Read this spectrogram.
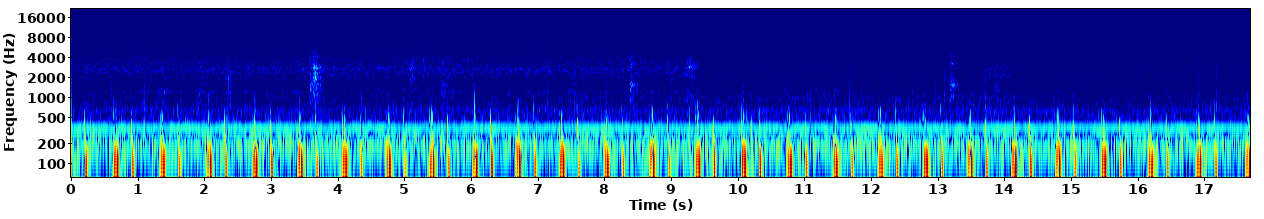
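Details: Recorded heartbeat that started pounding: strong, regular thudding heartbeats at about 88 a minute over a steady low hum; pounding heartbeat.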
